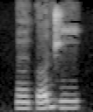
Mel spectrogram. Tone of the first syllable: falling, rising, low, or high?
low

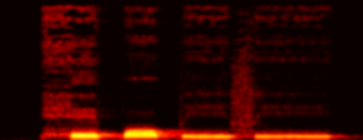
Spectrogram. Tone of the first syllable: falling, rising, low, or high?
low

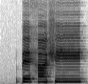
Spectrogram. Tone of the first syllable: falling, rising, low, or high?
low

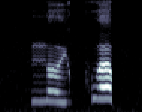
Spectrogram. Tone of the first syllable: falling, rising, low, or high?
low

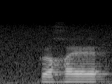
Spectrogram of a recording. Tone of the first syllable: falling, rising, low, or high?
high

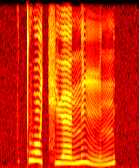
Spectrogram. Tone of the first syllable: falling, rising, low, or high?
falling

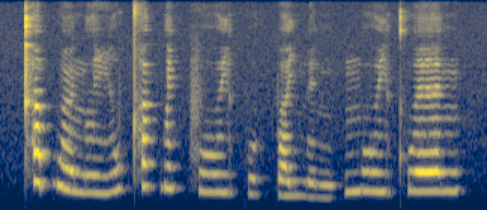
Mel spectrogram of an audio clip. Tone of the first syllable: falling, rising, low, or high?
high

